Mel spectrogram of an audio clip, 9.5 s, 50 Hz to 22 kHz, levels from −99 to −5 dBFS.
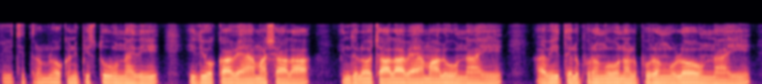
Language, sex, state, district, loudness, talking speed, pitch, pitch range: Telugu, male, Telangana, Hyderabad, -19 LUFS, 100 wpm, 115 Hz, 110-120 Hz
